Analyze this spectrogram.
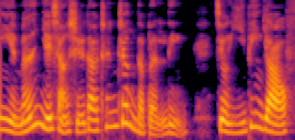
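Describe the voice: The recording consists of plain reading aloud.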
